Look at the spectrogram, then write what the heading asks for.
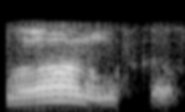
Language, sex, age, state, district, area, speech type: Odia, male, 60+, Odisha, Jharsuguda, rural, conversation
